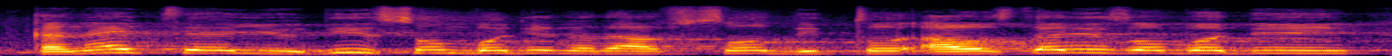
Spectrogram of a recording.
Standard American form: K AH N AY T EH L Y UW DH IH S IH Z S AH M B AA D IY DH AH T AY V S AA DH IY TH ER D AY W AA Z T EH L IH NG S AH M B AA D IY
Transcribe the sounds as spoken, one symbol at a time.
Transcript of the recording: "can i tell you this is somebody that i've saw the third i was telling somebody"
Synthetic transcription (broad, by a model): K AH N AY T EH L Y UW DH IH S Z S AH M B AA D IY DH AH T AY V S AA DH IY T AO AY W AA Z T EH L IH NG S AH M B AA D IY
